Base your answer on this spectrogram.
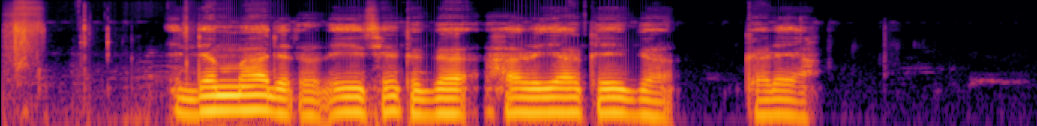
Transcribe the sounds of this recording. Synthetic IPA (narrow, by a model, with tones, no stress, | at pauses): ʔɪ˨dɐ˦mːaː˦da˨sa˨wɗe˦ji˦seː˦ka˨ɡa˦ha˦rjaː˦ka˦jɡa˨ | kʰɐ˨ɽɛ˦ja˨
